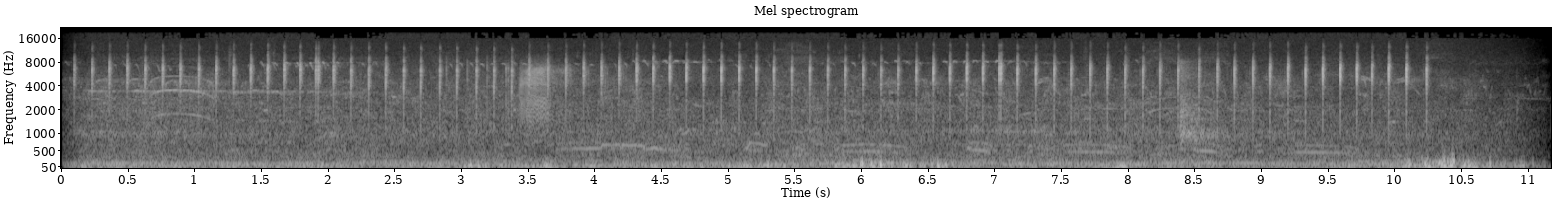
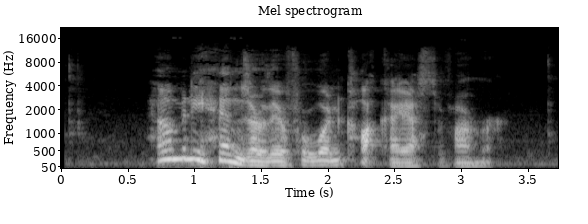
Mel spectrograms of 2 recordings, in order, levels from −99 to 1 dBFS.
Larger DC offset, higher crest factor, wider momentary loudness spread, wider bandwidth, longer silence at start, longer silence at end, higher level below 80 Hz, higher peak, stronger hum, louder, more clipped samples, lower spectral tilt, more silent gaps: neither; first, 30 dB vs 16 dB; second, 6 LU vs 12 LU; first, 19 kHz vs 9.4 kHz; second, 0 s vs 0.7 s; second, 0.05 s vs 0.5 s; first, -44 dBFS vs -52 dBFS; first, 0 dBFS vs -6 dBFS; neither; second, -28 LUFS vs -22 LUFS; neither; second, -1 dB/octave vs -8 dB/octave; neither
